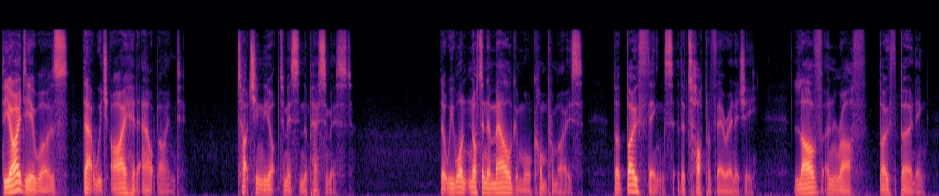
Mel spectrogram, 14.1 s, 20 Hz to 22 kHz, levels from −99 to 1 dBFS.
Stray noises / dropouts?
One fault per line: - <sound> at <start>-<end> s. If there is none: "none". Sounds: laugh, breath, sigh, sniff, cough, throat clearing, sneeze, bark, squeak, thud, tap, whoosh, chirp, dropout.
none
